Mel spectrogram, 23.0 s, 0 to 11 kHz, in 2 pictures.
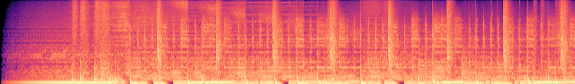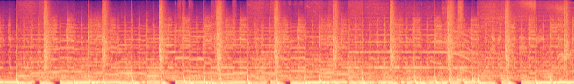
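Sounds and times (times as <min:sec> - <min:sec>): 
bass line: 0:00.1 - 0:22.9.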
